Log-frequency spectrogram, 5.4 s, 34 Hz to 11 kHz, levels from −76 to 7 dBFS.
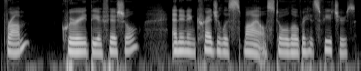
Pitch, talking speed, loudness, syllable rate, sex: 170 Hz, 135 wpm, -19 LUFS, 5.2 syllables/s, female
